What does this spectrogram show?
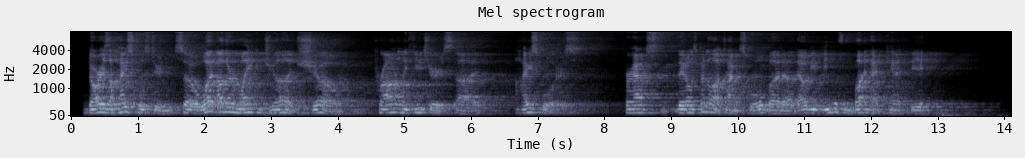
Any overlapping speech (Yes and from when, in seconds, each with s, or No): No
